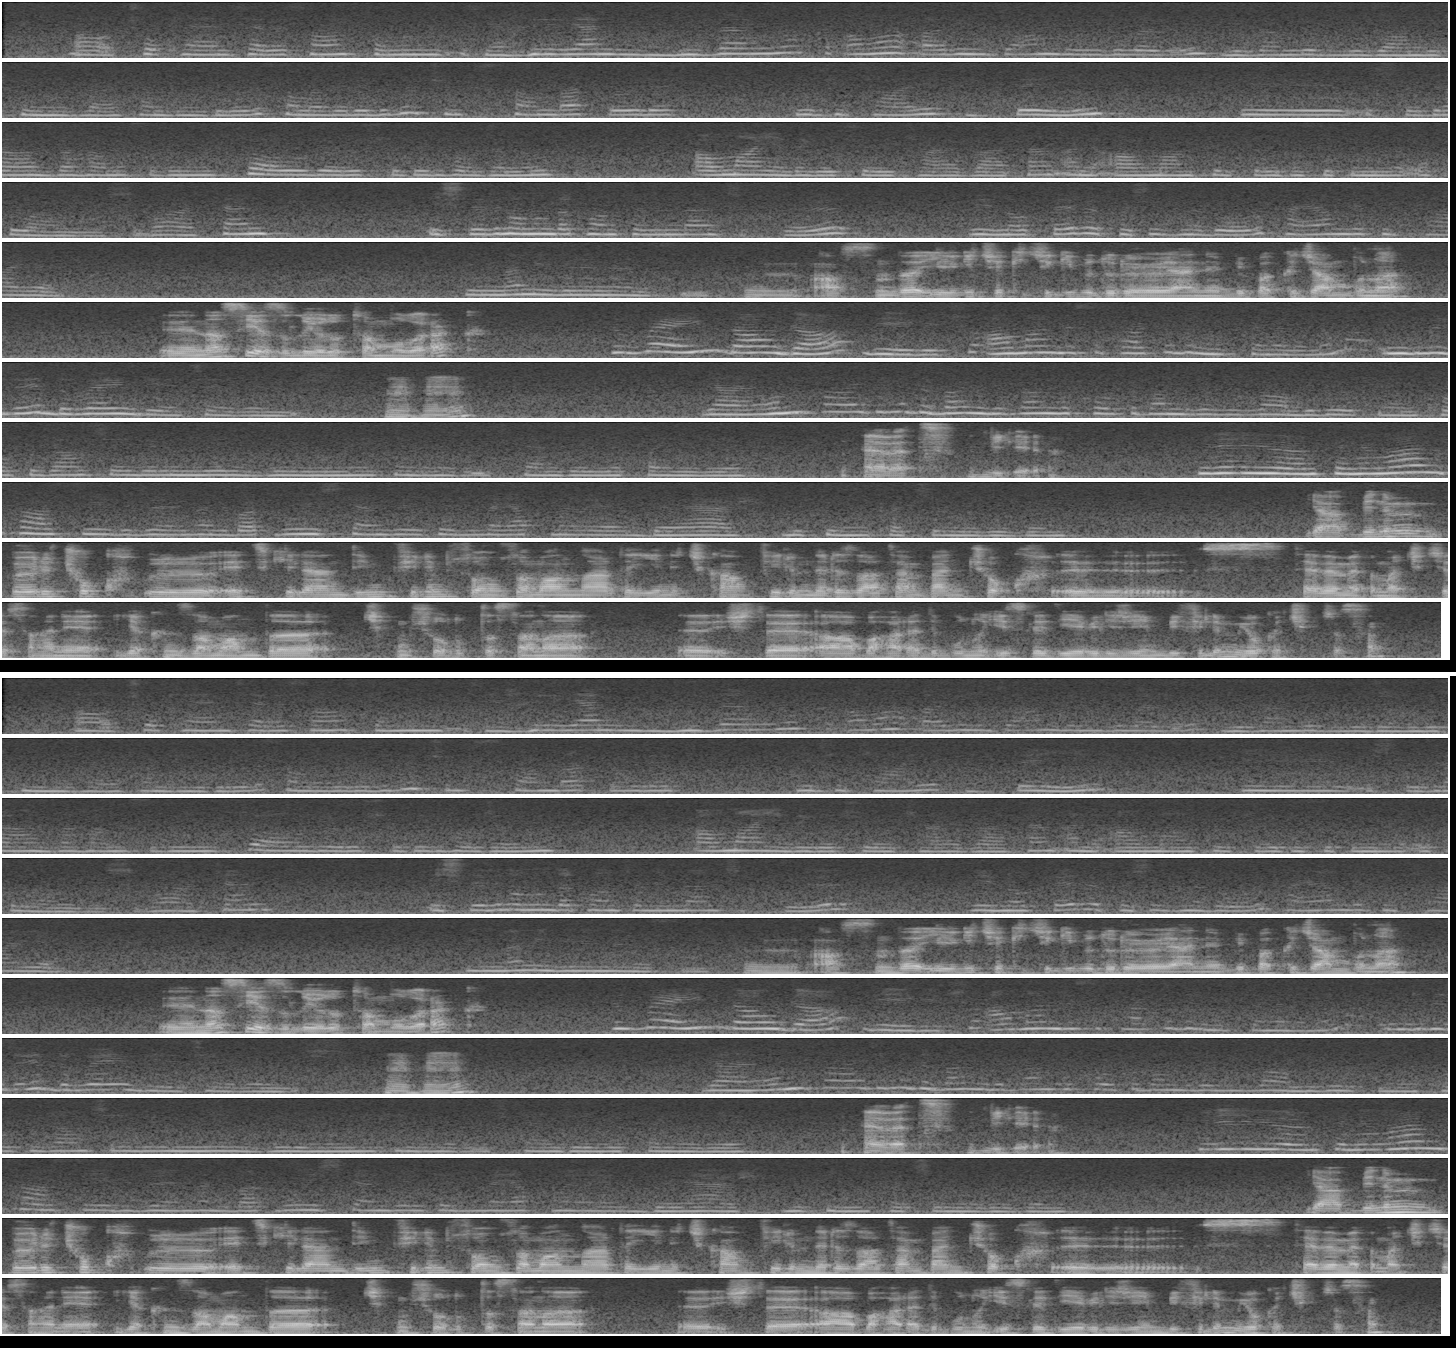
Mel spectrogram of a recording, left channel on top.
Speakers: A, on the left (about 30°); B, in the centre.
A: Aa, çok enteresan sonun <laughs> yani, yani gizem yok ama arayacağım duyguları gizemde bulacağım bir filmi izlerken duyguları sana verebilir. Çünkü standart böyle bir hikaye değil. Bir işte biraz daha nasıl diyeyim sol görüşlü bir hocanın Almanya'da geçiyor hikaye zaten. Hani Alman kültürü, disiplini ve okul anlayışı varken işlerin onun da kontrolünden çıktığı bir noktaya ve faşizme doğru kayan bir hikaye. Bilmem ilgilenir misin?
B: Hmm, aslında ilgi çekici gibi duruyor yani bir bakacağım buna. Ee, nasıl yazılıyordu tam olarak?
A: The wave dalga diye geçiyor. Almancası farklıdır muhtemelen ama İngilizceye the wave diye çevrilmiş.
B: Hı hı.
A: Yani onun haricinde de ben gizem ve korkudan biraz uzağım biliyorsun. Yani korkacağım şeyleri niye izleyeyim, niye kendime bu işkenceyi yapayım diye.
B: Evet, <laughs> biliyorum.
A: Bilemiyorum senin var mı tavsiye edeceğin hani bak bu işkenceyi kendine yapmaya değer bu filmi kaçırma diyeceğin.
B: Ya benim böyle çok e, etkilendiğim film son zamanlarda yeni çıkan filmleri zaten ben çok e, sevemedim açıkçası. Hani yakın zamanda çıkmış olup da sana e, işte Aa Bahar hadi bunu izle diyebileceğim bir film yok açıkçası.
